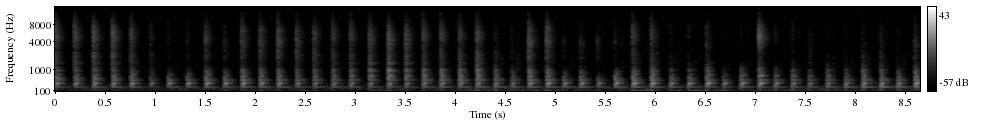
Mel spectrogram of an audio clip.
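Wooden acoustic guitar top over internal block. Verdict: Solid.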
